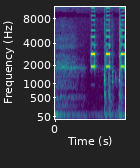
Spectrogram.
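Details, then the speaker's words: Texecom Veritas alarm keypad on arming attempt: three short, evenly spaced high beeps about a third of a second apart, meaning zone 3 is open, so the system won't set. "3 beeps."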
